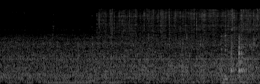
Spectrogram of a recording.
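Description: Soup bubbles and simmers loudly in a pan.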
